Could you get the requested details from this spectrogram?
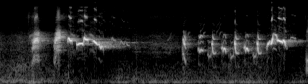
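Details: Sooty-headed bulbul recorded in nature, singing lively 'gacor' song: two sharp notes running into a descending warbled phrase, then a quick stuttering series of bubbly chirps.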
